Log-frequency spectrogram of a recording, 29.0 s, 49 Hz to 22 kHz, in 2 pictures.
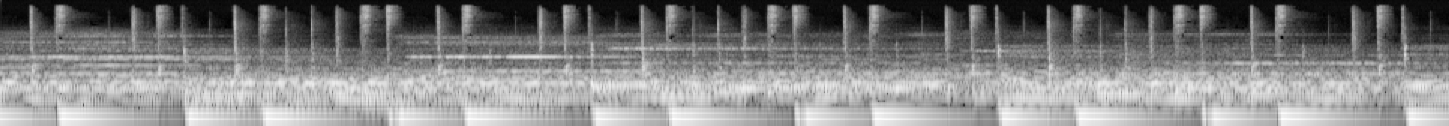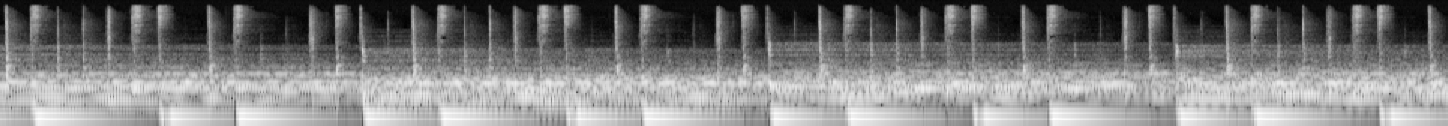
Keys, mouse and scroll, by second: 2.0-2.6 click, 3.0 Down, 3.6 click, 9.2 ctrl+alt+shift+e, 12.7 click, 16.4 click, 16.5 click, 19.7 click, 22.1-23.9 drag.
